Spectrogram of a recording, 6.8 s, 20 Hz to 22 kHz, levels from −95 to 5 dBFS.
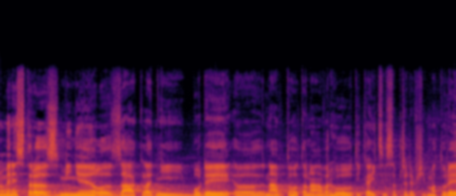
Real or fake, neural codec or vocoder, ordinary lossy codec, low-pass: real; none; AAC, 96 kbps; 14.4 kHz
